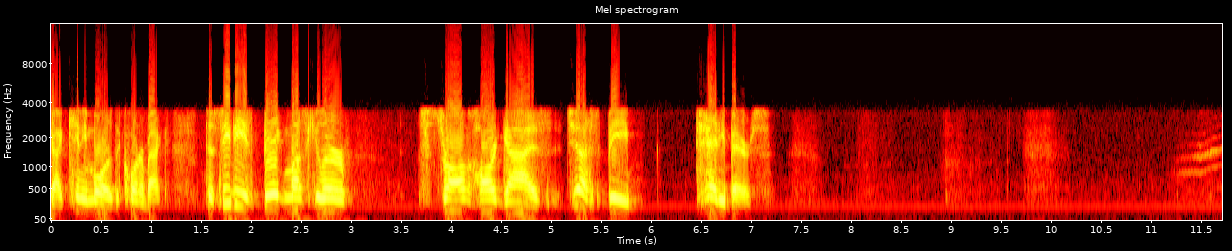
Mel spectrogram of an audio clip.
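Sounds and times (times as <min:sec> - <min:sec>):
speech: 0:00.0 - 0:03.1, 0:03.7 - 0:07.2
house cat meowing: 0:11.2 - 0:11.7.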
